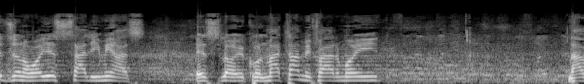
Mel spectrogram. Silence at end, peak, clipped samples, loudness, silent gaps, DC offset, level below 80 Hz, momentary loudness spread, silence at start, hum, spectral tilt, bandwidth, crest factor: 0 s; 0 dBFS; 0.3%; -14 LUFS; none; under 0.1%; -36 dBFS; 14 LU; 0 s; none; -4 dB/octave; 12 kHz; 14 dB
